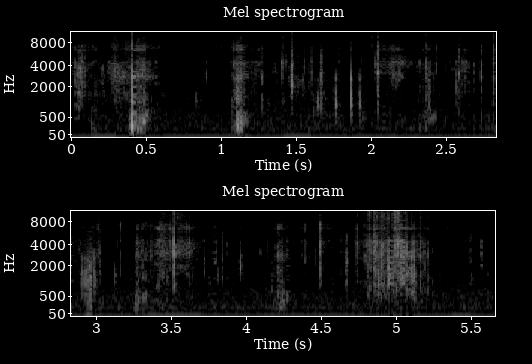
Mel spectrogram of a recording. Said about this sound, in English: I can't have no snack. Bro, you up here ruffling and crunching.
